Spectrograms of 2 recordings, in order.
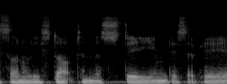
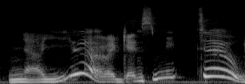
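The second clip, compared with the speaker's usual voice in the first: slow, high, put-on old woman's voice; grandma accusing her daughter; grandma's accusing shout; 8 semitones higher, much slower than usual. A narrator's reading. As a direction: drag out the complaint. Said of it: "shouted Grandma".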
